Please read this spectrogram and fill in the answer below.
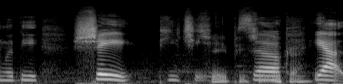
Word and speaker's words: Chez Peachy: But the correct French pronunciation would be Chez Peachy. Chez Peachy. So okay. Yeah, so it has like a little accent in it when you pronounce the E instead of the A.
